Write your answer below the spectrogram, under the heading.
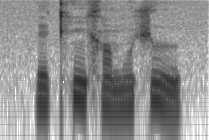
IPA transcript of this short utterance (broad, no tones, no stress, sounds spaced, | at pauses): e kʰ ĩ x ɑ̃ b õ ʃ ɯ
